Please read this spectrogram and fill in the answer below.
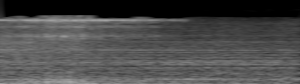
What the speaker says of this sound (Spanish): Oye el ruido de las piedras de fondo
